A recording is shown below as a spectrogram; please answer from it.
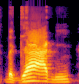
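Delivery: put-on New York accent on the word "garden". Urged not to be shy, the speaker tries a put-on New York accent. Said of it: "let me get my New York accent".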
